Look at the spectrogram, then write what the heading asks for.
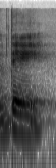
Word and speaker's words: des: Notice that I underlined the E and the S, meaning that they are not pronounced. So des, téléphone, des, table, des, hôtel, des, olives.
